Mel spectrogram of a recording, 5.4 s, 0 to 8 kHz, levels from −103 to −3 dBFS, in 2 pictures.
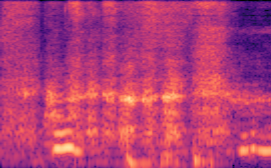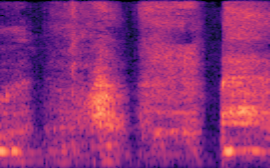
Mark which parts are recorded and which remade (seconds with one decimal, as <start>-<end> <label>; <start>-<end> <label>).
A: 0.0-2.9 remade; 2.9-4.2 recorded; 4.2-5.4 remade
